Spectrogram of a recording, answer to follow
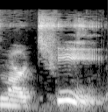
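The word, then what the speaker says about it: Martí: dad was funny about marty's name always making sure people knew how to pronounce it properly it's marti like jose marti the cuban poet not marty like marty mcfly from back to the future most times people would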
